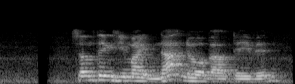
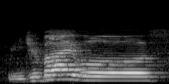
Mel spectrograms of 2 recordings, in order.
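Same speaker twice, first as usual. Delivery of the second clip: slow, drawn-out closing line; slow sign-off; 3 semitones higher, much slower than usual. Shown as a demonstration. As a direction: stretch each word out. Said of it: "sign-off".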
